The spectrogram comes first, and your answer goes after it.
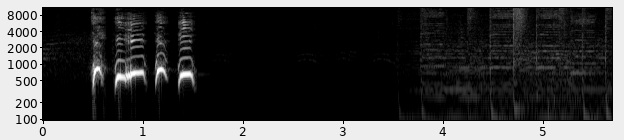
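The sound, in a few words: person imitating a bird call heard in Australia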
